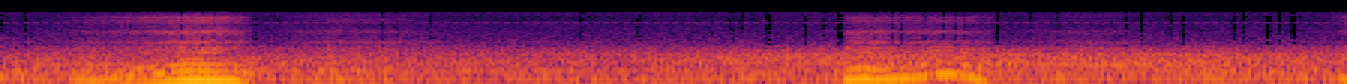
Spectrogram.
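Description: Two low rumbling snores on inhalation, about five seconds apart, over steady room hiss. Ordinary snoring during sleep.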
